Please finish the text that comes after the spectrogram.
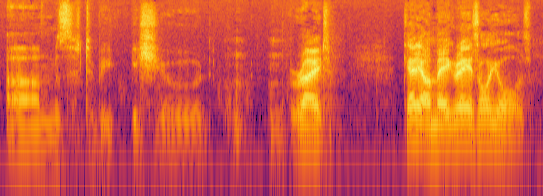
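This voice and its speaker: Gravelly senior police official. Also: male voice, on the low side, sing-song, slow pace, a bit bright, exaggerated voice. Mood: weary, curt. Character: weary senior police official, curt and authoritative. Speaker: actor in a radio drama. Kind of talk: British radio drama acting.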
